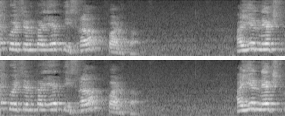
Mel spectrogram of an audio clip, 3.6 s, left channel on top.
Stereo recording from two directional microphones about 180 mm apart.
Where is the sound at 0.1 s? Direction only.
35° left (ahead or behind).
